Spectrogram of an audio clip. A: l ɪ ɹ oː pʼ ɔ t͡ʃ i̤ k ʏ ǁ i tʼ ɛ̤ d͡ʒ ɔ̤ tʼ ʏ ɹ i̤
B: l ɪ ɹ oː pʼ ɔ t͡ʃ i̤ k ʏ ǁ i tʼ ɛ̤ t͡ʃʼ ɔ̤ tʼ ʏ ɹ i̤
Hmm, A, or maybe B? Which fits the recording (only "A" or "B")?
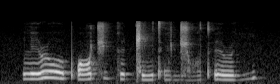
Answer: A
